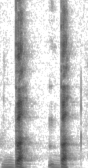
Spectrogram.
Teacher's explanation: the B sound, the b, is a bilabial, so you need to make sure you put your lips together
